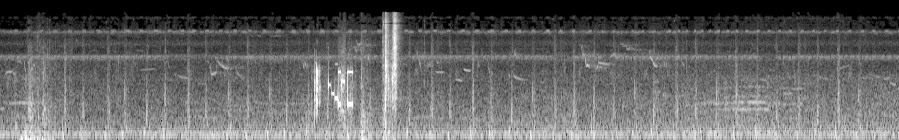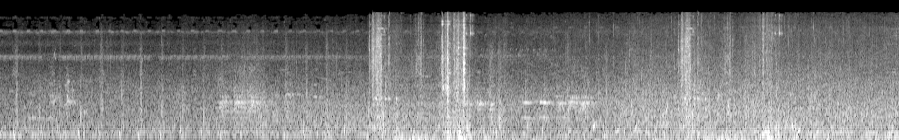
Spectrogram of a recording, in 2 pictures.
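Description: Footsteps patter on grass and pavement.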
